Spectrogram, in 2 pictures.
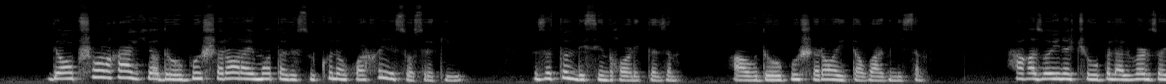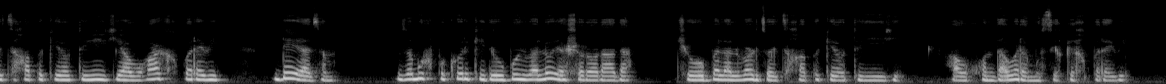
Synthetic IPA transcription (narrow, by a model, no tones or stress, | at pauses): d̪əɑbʃɑɾɣaɡjɑd̪əoboʃaɾɑɾajmɑt̪ad̪əsukunawxwaɾxəjesɑsɾakawi | zət̪əld̪əsɪnd̪ɣɑɽet̪azəm | awd̪əoboʃaɾɑɾit̪aɣwaɡnisəm | haɣazɑjunat͡ʃeobəlalwaɽzɑjt͡səxapəkeɾɑt̪ujeɡiawɣaɡxpaɾawi | ɖeɾazəm | zəmuɡpəkʰoɾked̪əubojawalojaʃaɾɑɾad̪a | t͡ʃeobəlalwaɽd͡zɑjt͡sə̥xapəkeɾɑt̪ujeɡi | awxwand̪awəɾamusiqixpəɾawi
